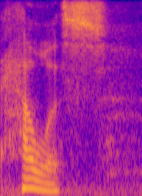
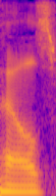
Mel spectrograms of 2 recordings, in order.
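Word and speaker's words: Helles: So I've always pronounced it Hellas. – We actually went to Germany to do some research before we opened our German-inspired beer hall, and you went to Hell's and back? – Yeah, we went to Hell's and back. It was a trip. And they said Hell's, but... – They did, okay. Yeah. I've been saying it wrong for quite a while.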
